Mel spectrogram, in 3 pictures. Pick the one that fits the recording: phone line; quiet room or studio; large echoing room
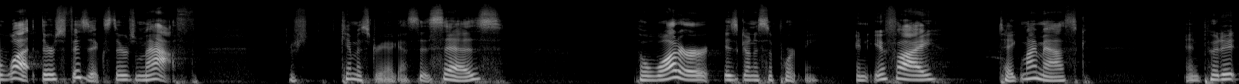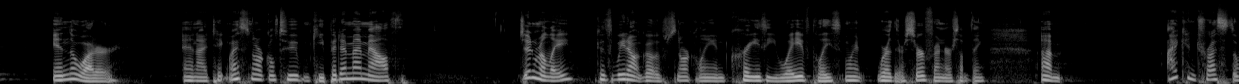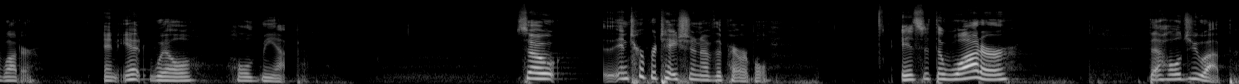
large echoing room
